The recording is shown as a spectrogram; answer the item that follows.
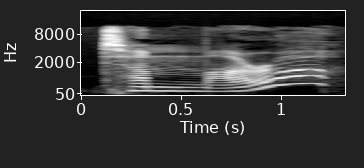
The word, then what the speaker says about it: Tamara: We got a follow-up in the emails from Tamara, who said, Tamara. Shuddy was the first one to say my name right. Like Tia and Tamara?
